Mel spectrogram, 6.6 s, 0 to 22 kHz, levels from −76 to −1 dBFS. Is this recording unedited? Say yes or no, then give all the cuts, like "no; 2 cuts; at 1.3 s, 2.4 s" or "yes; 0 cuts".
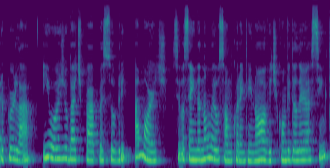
yes; 0 cuts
